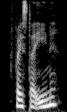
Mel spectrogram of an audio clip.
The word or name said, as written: fristerinde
